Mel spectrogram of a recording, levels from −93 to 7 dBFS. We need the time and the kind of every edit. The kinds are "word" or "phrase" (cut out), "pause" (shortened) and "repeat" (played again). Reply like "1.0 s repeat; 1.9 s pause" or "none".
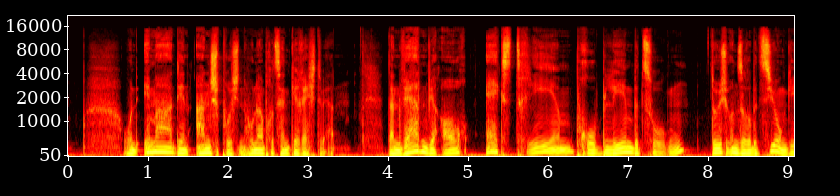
none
